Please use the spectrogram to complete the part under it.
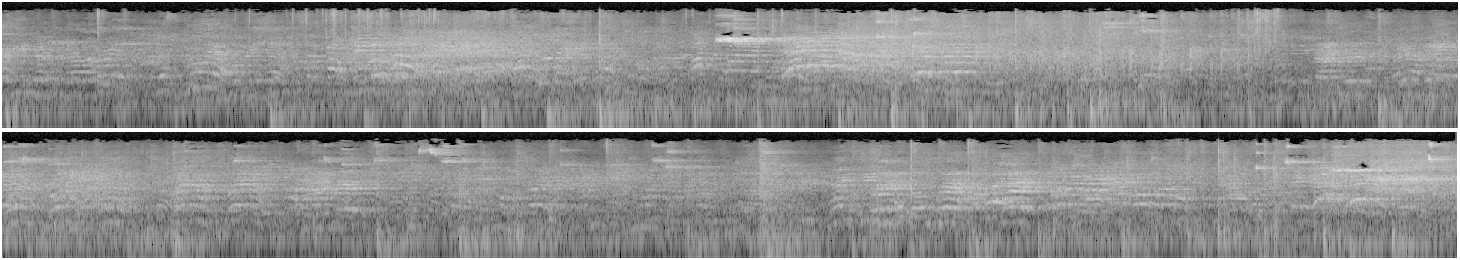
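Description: A crowd of spectators cheers and shouts in a large echoing gym.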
